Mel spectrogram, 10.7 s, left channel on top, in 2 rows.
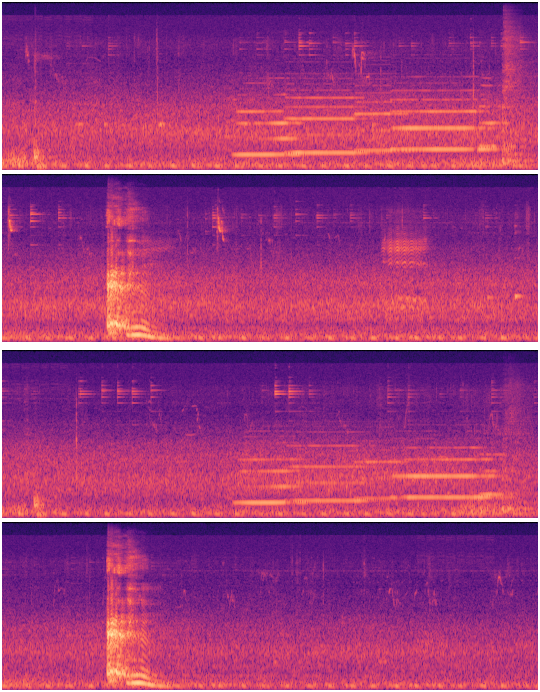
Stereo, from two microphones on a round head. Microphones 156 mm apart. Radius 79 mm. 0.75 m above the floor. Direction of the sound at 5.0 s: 60° left (ahead or behind).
